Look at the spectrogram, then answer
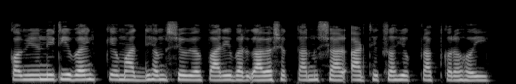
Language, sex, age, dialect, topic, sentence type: Magahi, female, 25-30, Central/Standard, banking, statement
